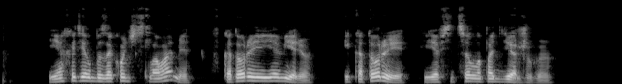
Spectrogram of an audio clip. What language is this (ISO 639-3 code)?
rus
